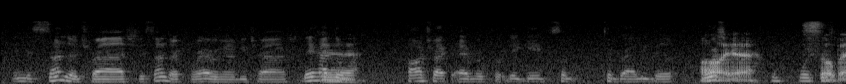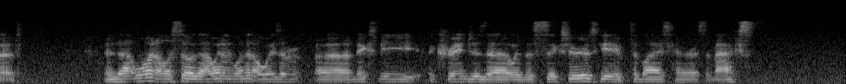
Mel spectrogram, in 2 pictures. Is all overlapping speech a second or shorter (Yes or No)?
Yes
